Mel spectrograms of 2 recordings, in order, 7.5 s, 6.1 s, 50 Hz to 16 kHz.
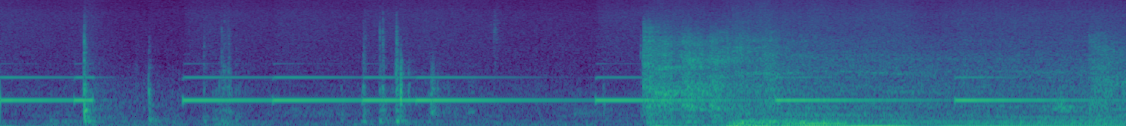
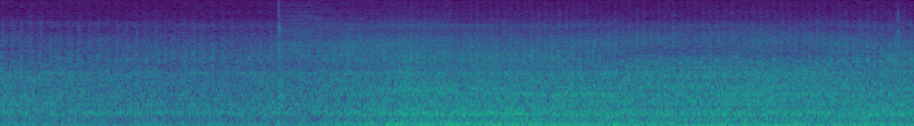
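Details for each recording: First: A 2004 Toyota Tacoma 4-cylinder, after its idle air control valve was replaced, gives a warning chime, cranks and catches at once. It flares to about 1200 rpm, then settles to an even 750 rpm idle. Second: 2004 Toyota Tacoma 4-cylinder at idle, before the IAC valve replacement: slow, lumpy, uneven rumble. The idle is too low; it should be 600–700 rpm, and the base idle stop is misadjusted and not touching.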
